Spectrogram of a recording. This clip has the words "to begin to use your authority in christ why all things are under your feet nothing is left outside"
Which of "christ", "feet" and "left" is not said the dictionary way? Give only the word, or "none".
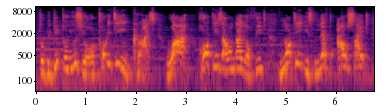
none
